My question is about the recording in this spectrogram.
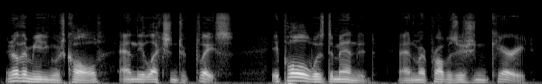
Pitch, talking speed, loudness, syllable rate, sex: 100 Hz, 190 wpm, -19 LUFS, 6.6 syllables/s, male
